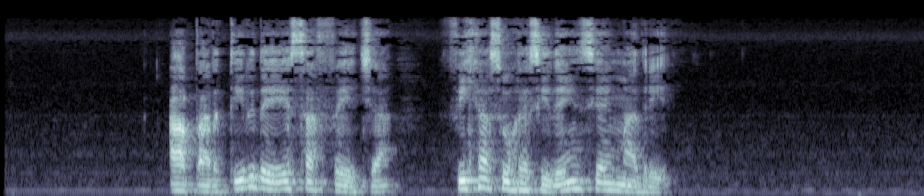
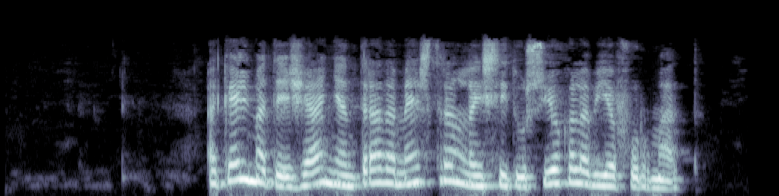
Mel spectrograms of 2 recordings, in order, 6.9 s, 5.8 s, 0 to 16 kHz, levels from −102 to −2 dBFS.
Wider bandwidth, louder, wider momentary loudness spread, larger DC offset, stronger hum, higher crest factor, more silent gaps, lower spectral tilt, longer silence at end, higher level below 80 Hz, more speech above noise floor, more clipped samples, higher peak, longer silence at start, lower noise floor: first, 11.5 kHz vs 7.6 kHz; second, -20 LUFS vs -14 LUFS; first, 10 LU vs 7 LU; neither; neither; first, 22 dB vs 14 dB; neither; second, -3.5 dB/octave vs -5.5 dB/octave; first, 1.9 s vs 0.75 s; about the same, -50 dBFS vs -54 dBFS; second, 44 dB vs 55 dB; neither; about the same, 0 dBFS vs -2 dBFS; second, 1.25 s vs 1.55 s; second, -63 dBFS vs -69 dBFS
